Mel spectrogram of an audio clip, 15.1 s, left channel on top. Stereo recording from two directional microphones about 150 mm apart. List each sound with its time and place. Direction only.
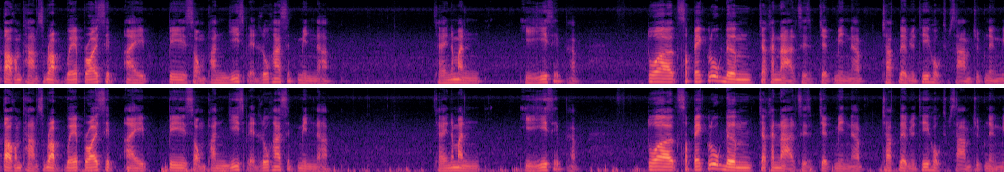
0.0 s speech: 30° right (ahead or behind)
6.5 s speech: 35° right (ahead or behind)
9.6 s speech: 30° right (ahead or behind)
